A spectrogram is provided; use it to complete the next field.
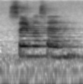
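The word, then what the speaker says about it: すいません: Like in Tokyo, I would say Suimasen. I say Suimasen. So again, it's mine is accent is on the very last sen part, but yours was at first. So you can kind of be like Suimasen, and at the end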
